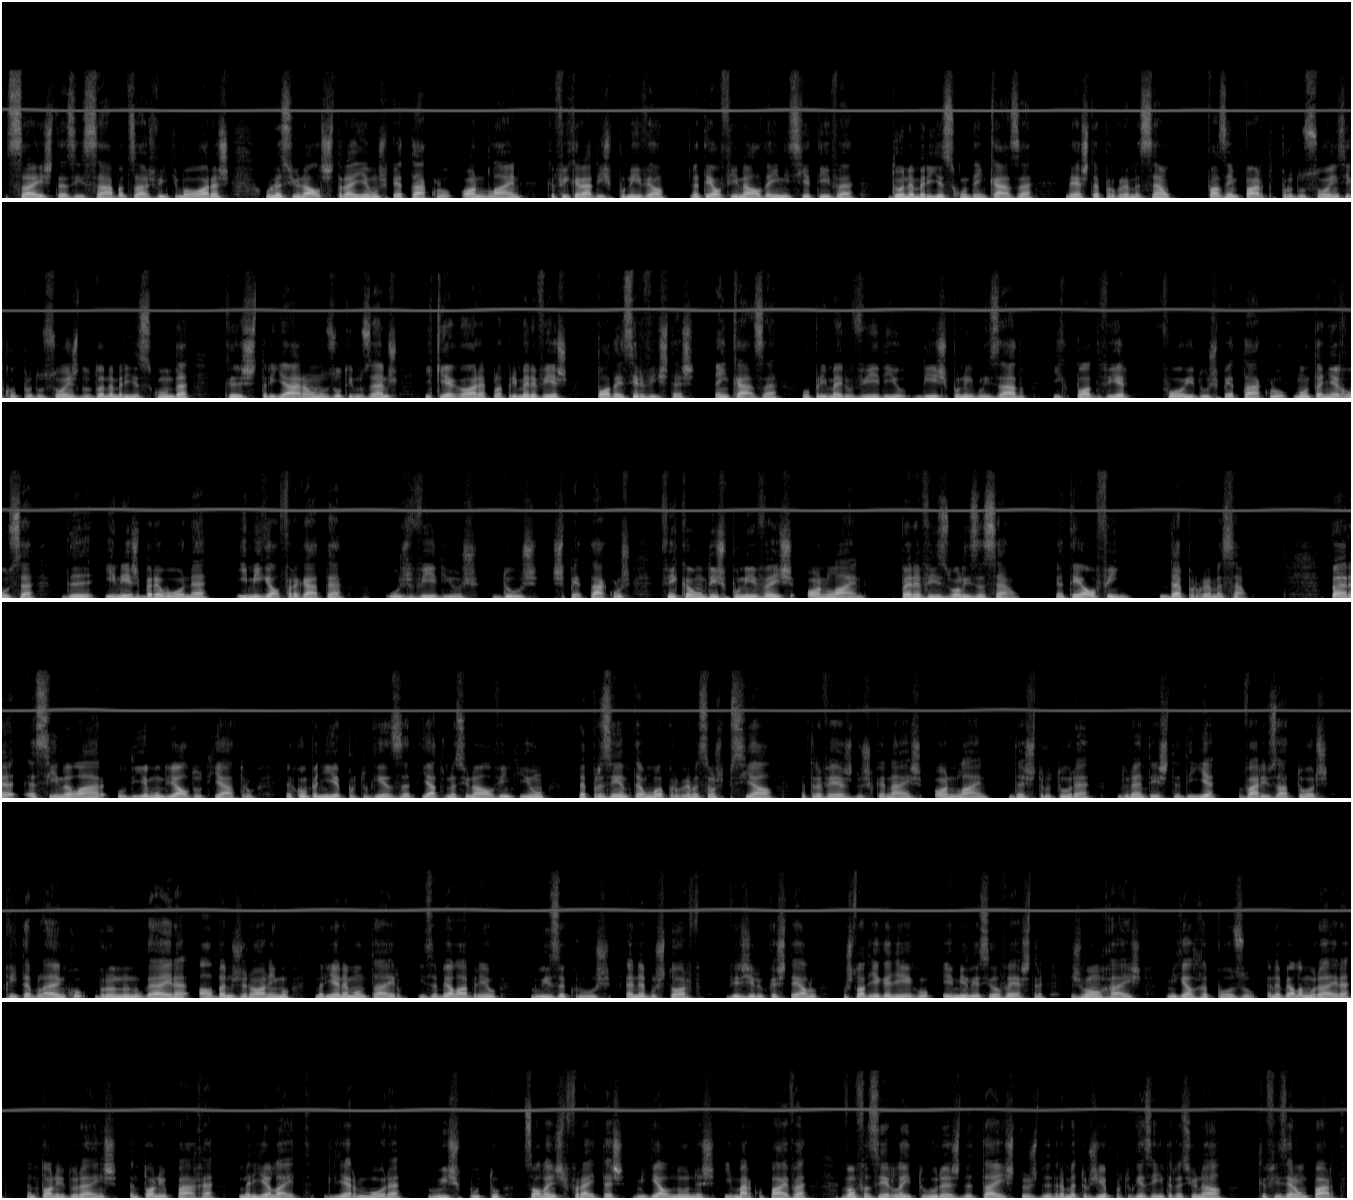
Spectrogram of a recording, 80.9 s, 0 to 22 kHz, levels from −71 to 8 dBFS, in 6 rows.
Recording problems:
high-pitched whine; noticeable; throughout; 10 kHz, 15 dB below the speech

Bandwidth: 14.5 kHz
